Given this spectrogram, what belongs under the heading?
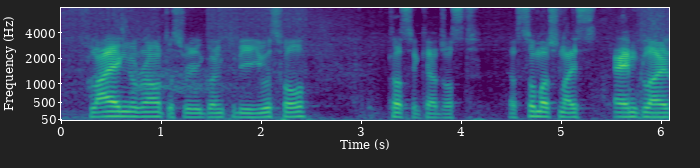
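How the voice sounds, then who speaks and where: Over noticeable background noise, a man with a medium-pitched voice talks at a fairly slow pace. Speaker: gaming video creator. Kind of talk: gameplay commentary. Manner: quiet at times.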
